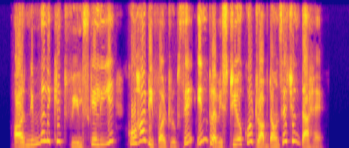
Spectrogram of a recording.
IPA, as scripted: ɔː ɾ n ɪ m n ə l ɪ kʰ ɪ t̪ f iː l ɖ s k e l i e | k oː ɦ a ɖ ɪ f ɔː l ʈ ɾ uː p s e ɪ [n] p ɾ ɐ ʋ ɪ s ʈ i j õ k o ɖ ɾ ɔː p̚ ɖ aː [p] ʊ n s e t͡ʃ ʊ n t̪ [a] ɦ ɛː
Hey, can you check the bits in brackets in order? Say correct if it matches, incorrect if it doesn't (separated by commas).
correct, incorrect, correct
